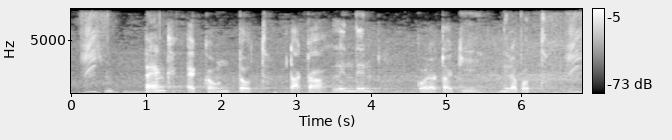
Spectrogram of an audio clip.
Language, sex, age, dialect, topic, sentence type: Bengali, male, 18-24, Rajbangshi, banking, question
